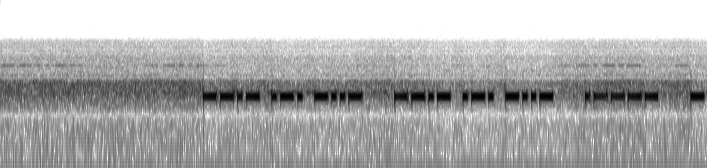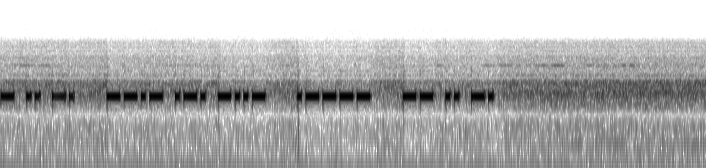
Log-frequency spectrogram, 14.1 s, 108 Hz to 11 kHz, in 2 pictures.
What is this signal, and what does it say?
Morse code, heard as a keyed tone, about 28 wpm, 780 Hz, with radio noise. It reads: QRX QRX 1 MIN QRX 1 MIN
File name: 6w-gm4fdm f6bee etc 15m cw 30jan2010 1502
